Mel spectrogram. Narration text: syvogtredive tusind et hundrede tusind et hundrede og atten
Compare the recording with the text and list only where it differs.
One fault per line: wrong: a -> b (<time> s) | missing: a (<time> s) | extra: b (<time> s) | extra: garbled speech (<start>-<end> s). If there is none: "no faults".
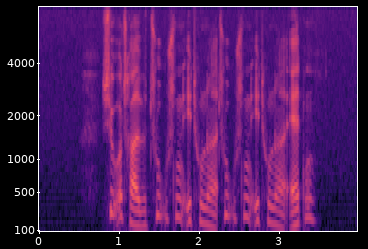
no faults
